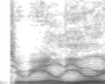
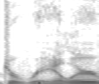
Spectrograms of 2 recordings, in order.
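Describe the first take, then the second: First: The ending sounds French, like '-lleur'. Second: The ending sounds English, like 'railer'. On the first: The speaker calls it wrong. "spelling it the French way" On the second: The speaker calls it right. "I would vote for derailer"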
